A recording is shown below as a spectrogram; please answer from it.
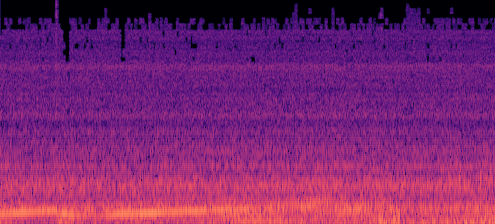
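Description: Race car engine on the Spring Mountain North Course drones loudly and close throughout, its pitch dipping briefly then climbing steadily as it accelerates, with no voices.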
